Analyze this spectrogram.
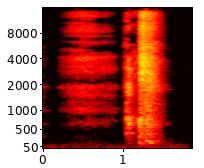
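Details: Female streamer's sneeze: a soft breath in, then a single sharp, explosive sneeze burst against a quiet room.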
